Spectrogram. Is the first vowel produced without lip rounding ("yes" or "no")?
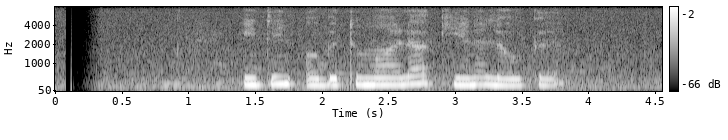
yes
